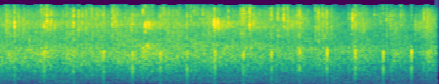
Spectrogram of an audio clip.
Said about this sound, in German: Gab es hier vom Kumpels erstmal ein heftiges Danke. Auch mal einen kleinen Applaus, großen Applaus.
